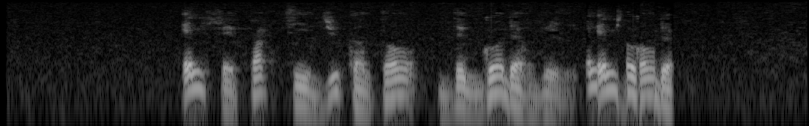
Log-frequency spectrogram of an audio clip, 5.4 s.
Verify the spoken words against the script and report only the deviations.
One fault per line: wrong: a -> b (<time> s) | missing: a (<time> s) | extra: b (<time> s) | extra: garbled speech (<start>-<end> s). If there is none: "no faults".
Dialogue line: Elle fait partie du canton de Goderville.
extra: garbled speech (3.9-4.5 s)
